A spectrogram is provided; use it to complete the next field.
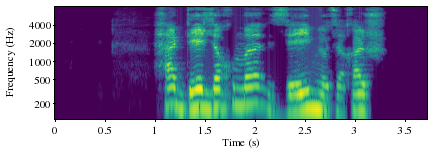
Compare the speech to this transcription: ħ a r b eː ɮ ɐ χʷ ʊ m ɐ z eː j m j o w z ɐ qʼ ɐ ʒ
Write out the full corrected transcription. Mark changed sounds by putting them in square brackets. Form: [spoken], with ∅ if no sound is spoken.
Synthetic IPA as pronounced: ħ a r [d] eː ɮ ɐ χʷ ʊ m ɐ z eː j m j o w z ɐ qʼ ɐ ʒ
